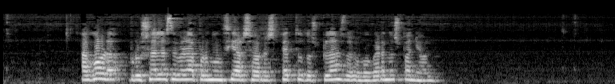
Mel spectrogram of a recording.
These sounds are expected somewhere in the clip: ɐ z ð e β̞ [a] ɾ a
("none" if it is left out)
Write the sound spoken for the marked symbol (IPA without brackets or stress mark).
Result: e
